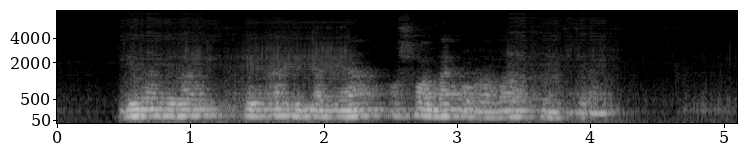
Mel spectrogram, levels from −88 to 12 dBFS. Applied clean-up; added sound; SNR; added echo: neural separator model SepFormer DNS4.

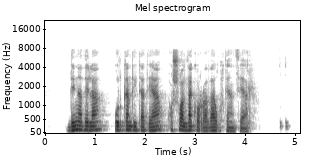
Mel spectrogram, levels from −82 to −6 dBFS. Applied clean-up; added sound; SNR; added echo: none; none; none; none.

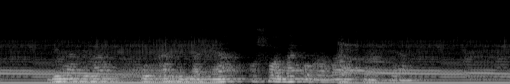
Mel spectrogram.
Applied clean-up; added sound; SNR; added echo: none; Musical instrument; 3 dB; reverberation time 0.9 s.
